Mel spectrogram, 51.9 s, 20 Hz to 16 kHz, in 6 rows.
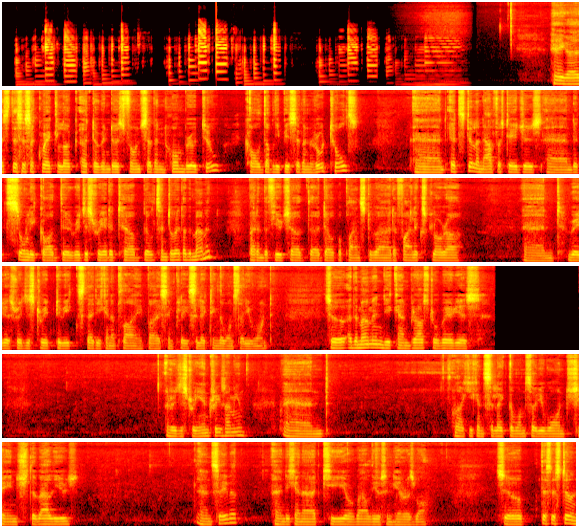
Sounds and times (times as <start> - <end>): Speech: 8.2 - 14.0, 14.8 - 24.3, 25.1 - 30.1, 30.8 - 33.4, 37.0 - 39.6, 41.2 - 44.5, 46.2 - 49.8, 50.7 - 51.8.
